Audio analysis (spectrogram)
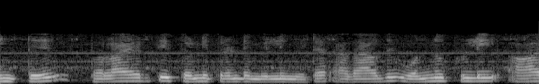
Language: Tamil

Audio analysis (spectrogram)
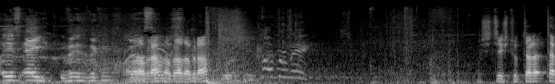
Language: Polish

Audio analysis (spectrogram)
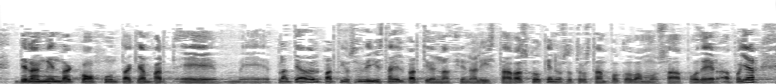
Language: Spanish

